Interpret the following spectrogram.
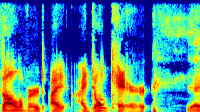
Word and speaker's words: Olivert: by your favorite Prince Olivier himself I know it's pronounced olivert I I don't care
